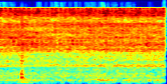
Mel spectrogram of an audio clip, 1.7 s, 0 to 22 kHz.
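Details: 2015 Infiniti QX80 5.6 V8 idling after radiator and thermostat replacement and coolant refill: steady, even low drone with no knocks or surges; smooth, healthy idle.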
